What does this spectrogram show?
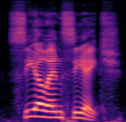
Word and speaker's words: conch: colonel oh cornell oh here's a fun one c-o-n-c-h it's pronounced oh i don't what is that it's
